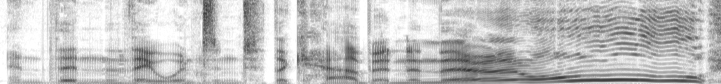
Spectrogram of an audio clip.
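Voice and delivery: spooky campfire tale with a sudden jump; creepy narrator voice. Retold or imitated. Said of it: "so I gotta get the creepy voice".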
